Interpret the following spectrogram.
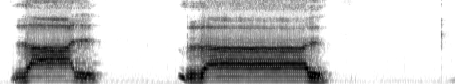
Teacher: ذال کے اندر سیٹی نہیں ہوتی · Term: بغیر سیٹی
